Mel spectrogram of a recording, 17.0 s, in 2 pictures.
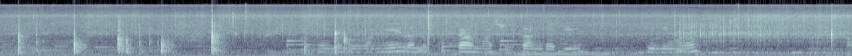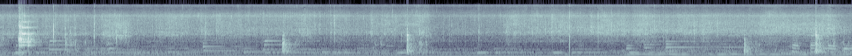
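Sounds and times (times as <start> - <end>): meat and vegetables sizzling in wok: 0.0 - 17.0
wooden spatula scraping pan: 6.0 - 17.0.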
